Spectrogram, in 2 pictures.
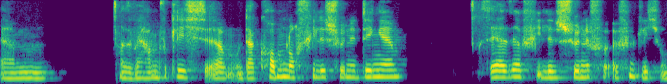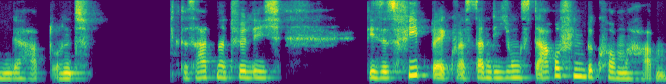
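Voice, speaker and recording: Somewhat breathy and dark, mellow in tone, a woman with a fairly low pitch speaks at a moderate pace with fairly even intonation and long, frequent pauses. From Germany, Greek family. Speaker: photographer and cookbook author. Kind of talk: interview.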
